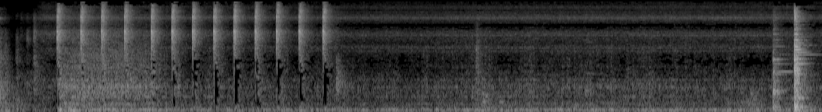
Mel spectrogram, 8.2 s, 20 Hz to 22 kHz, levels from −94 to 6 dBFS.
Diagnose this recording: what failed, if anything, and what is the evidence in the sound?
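The codec stage shows generation loss across the whole clip: the sound is swirly, smeared and hollow, with blurred attacks and content reaching up to about 19.9 kHz. The damage sounds worse than the bitrate alone would explain. The likely cause is repeated MP3 re-encoding, about ten times at around 96 kbit/s, with each pass's misaligned frames stacking noise and spectral holes.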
